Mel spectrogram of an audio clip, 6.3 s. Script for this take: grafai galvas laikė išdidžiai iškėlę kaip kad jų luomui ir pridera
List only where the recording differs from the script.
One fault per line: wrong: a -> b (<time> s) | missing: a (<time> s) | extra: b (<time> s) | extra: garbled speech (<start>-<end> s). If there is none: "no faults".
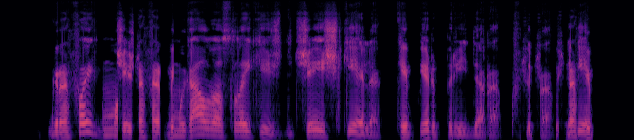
extra: garbled speech (1.0-1.9 s)
missing: kad jų luomui (4.2 s)
extra: garbled speech (5.1-5.9 s)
